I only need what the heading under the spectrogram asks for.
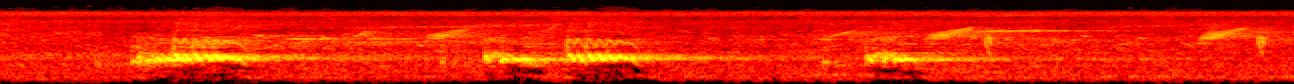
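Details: Blue-throated barbet calling: a few rolling, trilled low notes in short bursts about a second apart, with fainter higher chirps from other birds and a steady high insect-like hiss behind.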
